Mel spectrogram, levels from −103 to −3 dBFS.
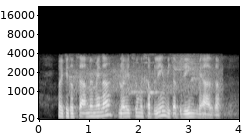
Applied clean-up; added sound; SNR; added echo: none; Bird; 14 dB; reverberation time 1.4 s.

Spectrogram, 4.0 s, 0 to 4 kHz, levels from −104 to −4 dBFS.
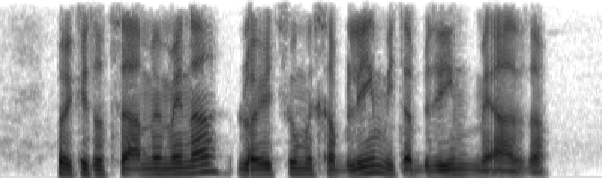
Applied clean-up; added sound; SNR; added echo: none; none; none; none.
